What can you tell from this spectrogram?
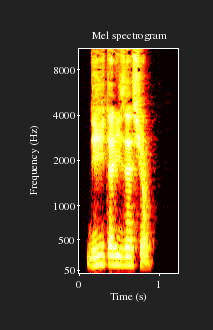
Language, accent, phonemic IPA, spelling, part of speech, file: French, France, /di.ʒi.ta.li.za.sjɔ̃/, digitalisation, noun, LL-Q150 (fra)-digitalisation.wav
- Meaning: digitalization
